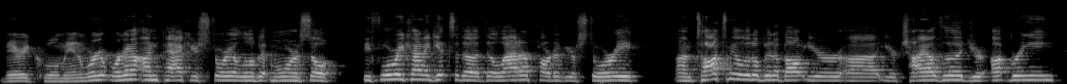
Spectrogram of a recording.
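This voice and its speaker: A man with a fairly high voice hosts a podcast, asking his guest questions in a friendly, steady way. His tone is bright and forward. He leans on stock openers to move the talk along. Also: fairly quick. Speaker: podcast host. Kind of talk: interview questions.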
